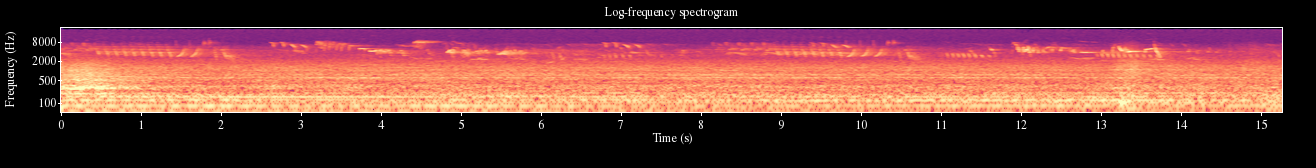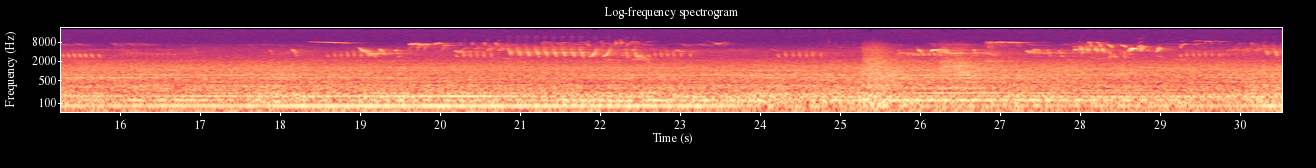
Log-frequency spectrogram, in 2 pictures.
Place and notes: birds vs. excavators of a construction site close to the cemetery
the city, the country & me: april 10, 2013
Deutschland, European Union, 10 April 2013, 12:30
